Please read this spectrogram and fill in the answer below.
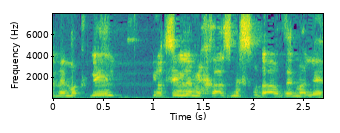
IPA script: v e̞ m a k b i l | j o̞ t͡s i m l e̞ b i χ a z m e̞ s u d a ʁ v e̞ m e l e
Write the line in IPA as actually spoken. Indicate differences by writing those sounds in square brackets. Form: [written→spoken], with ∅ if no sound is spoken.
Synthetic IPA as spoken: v e̞ m a k b i l | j o̞ t͡s i m l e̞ [b→m] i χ a z m e̞ s u d a ʁ v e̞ m [e→a] l e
